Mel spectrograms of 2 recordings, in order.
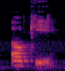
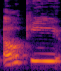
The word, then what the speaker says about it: Elke: You can pronounce it Elke or you can pronounce it Elke. Either or is fine with me. Just don't say Elk. I hate when people say Elk because there's an E at the end. So please pronounce the E.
